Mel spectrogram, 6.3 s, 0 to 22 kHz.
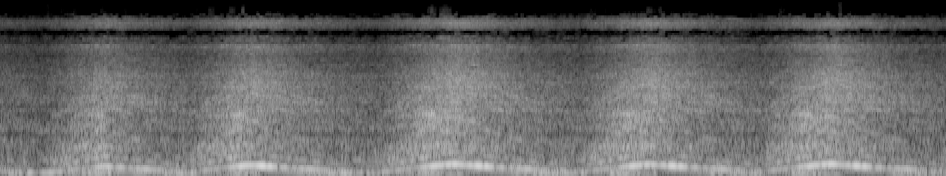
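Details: Yamaha XJR400 (4HM) complete engine assembly on a start-up check, compression tested: the four-cylinder picks up cleanly through five quick throttle blips and drops back smoothly each time, with no abnormal noises. It is running healthy.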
